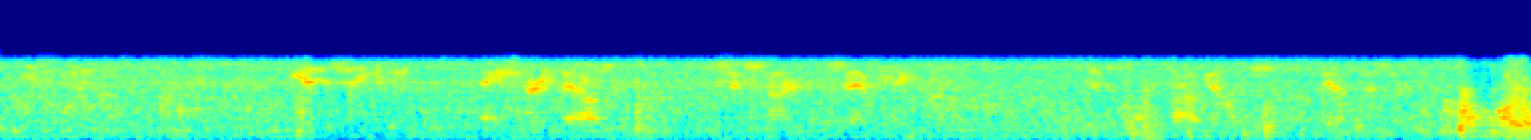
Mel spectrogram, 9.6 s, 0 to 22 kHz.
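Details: A male English Bulldog, about 6 months old, who dislikes vacuum cleaners, gives short, yipping barks and whimpers over a steady vacuum cleaner roar.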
